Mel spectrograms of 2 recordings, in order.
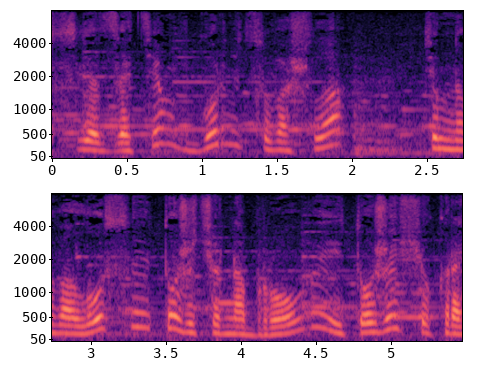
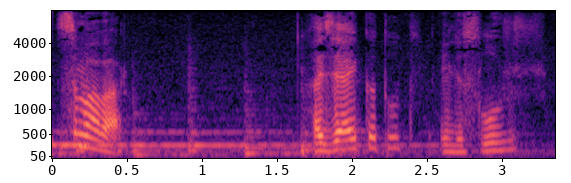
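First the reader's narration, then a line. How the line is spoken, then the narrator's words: Curt, distracted. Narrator (Russian): Приезжий отрывисто, невнимательно ответил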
